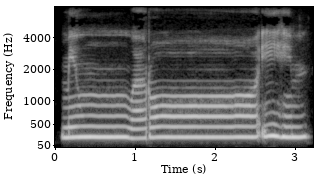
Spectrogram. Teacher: نون ساکن کے بعد واو ہے، ادغام آ رہا ہے غنہ کے ساتھ، ٹھیک ہے. را موٹی پڑی جائے گی، مد ہے، اس کے بعد حمزہ ہے، تو 4 سے 5 حرکات کے برابر اس کو لمبا کرنا ہے.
